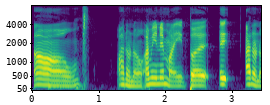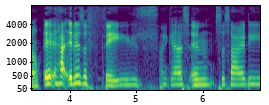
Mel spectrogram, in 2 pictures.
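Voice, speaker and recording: Speaking at a fairly slow pace, a woman has an unremarkable speaking voice, a medium pitch and fairly even intonation. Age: 20s. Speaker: podcast co-host. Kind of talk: casual chat.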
